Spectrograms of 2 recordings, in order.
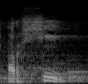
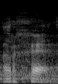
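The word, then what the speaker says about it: «архі» (ἀρχή): І те, що по-єврейськи «решіт» – це на грецькій мові є «архі», або якщо його по-інакше вимовляють «архе», та?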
